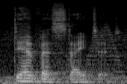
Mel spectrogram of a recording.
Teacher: with the pronunciation of the V your teeth are on your bottom lip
